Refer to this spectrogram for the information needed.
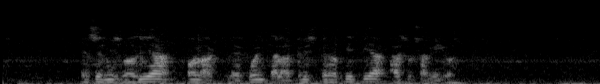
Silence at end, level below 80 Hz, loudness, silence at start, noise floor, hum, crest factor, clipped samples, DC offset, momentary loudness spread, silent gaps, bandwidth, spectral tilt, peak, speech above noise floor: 0 s; -56 dBFS; -37 LUFS; 0 s; -58 dBFS; none; 18 dB; under 0.1%; under 0.1%; 14 LU; none; 15.5 kHz; -6.5 dB/octave; -20 dBFS; 22 dB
